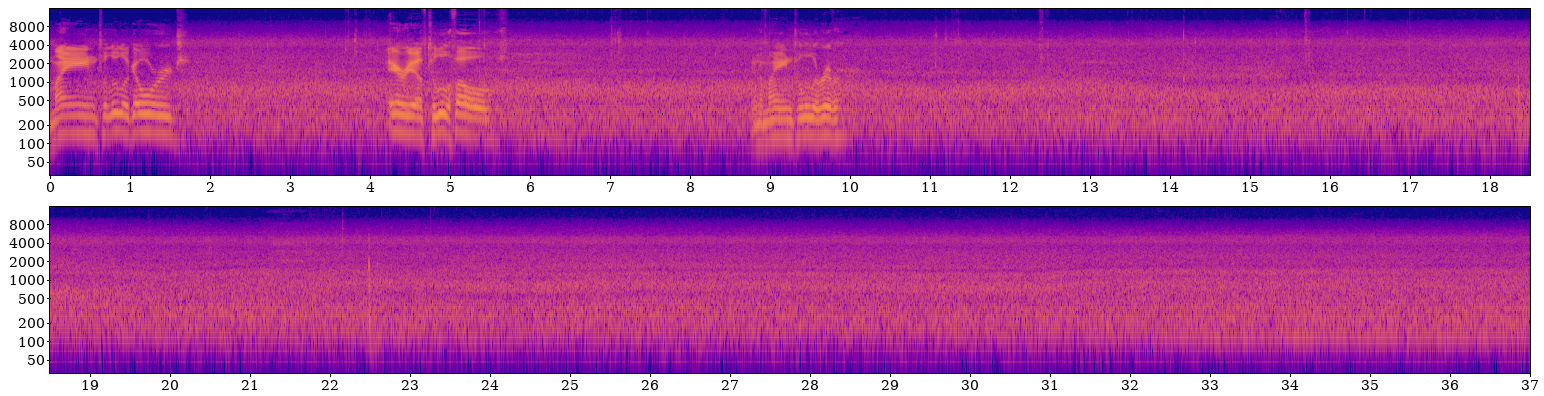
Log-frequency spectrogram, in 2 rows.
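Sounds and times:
river rapids rushing over rocks: 10.0 - 32.1.

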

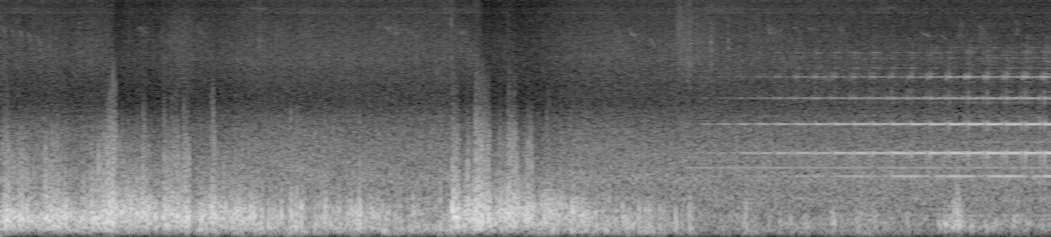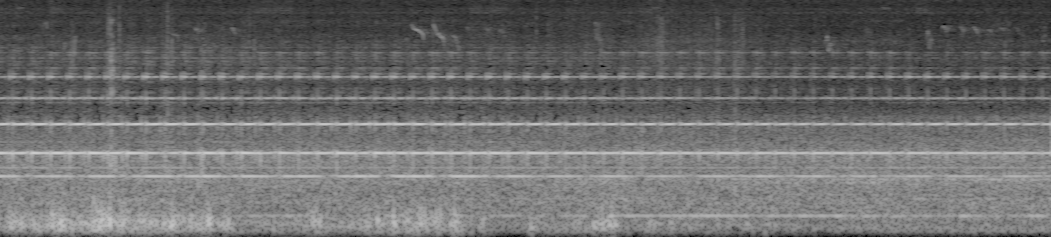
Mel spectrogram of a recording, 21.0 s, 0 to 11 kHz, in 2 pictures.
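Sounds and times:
wind rumbling on microphone: 0.0 - 21.0
level crossing warning bells: 6.8 - 21.0.

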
